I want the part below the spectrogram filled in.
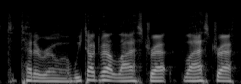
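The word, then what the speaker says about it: Tetairoa: He doesn't like being called Tet. Okay. So we had to memorize the Tetaroa McMillan pronunciation.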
